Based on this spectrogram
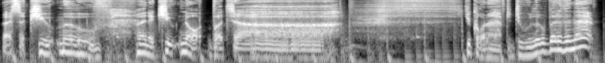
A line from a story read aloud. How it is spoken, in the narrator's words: the orc, who grunts and says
